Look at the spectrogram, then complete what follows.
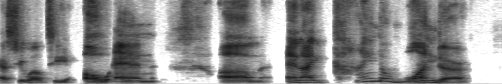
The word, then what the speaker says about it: Sulton: They usually spell it Sultan, but it's actually Sulton.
